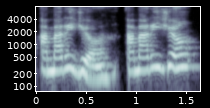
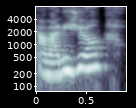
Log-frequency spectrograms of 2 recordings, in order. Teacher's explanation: I have a tiny bit of a j but really really cut short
